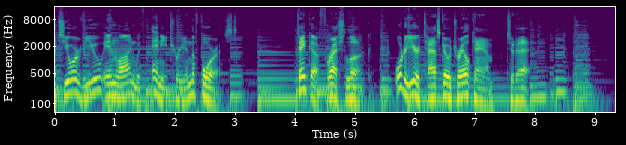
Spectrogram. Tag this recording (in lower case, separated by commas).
speech, music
